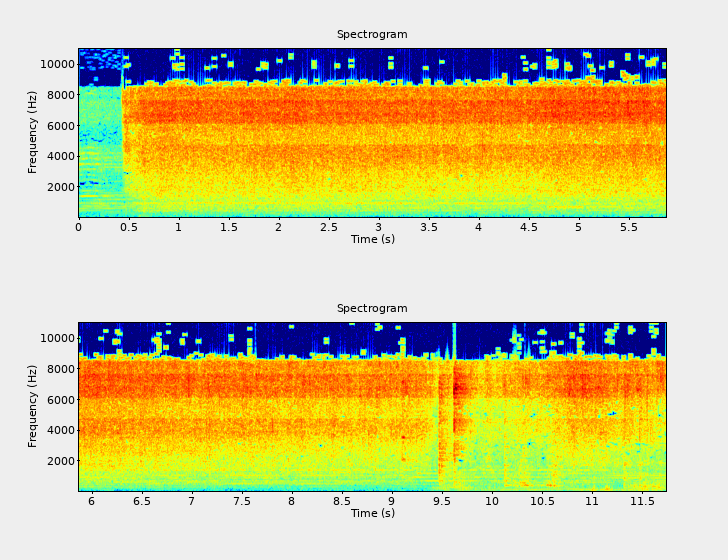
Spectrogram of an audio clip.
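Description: A spoonful of shredded bamboo-shoot fritter mixture sizzles in hot oil in a frying pan. The sizzle starts suddenly about half a second in and stays loud and even. Near the end a metal spatula clatters and scrapes against the pan as the fritter is pressed into shape.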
